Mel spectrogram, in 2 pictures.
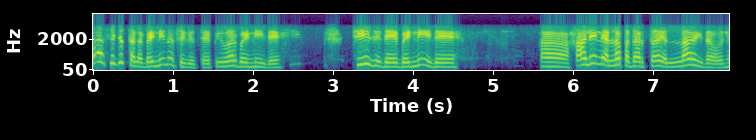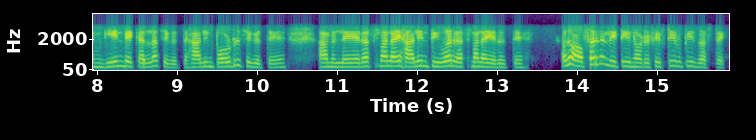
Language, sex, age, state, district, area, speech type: Kannada, female, 30-45, Karnataka, Dharwad, urban, conversation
